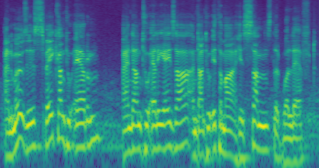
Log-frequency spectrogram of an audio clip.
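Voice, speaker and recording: A man's voice: on the high side, sharp tone, slight background noise. Solemn male scripture narrator. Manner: formal, solemn, deliberate.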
